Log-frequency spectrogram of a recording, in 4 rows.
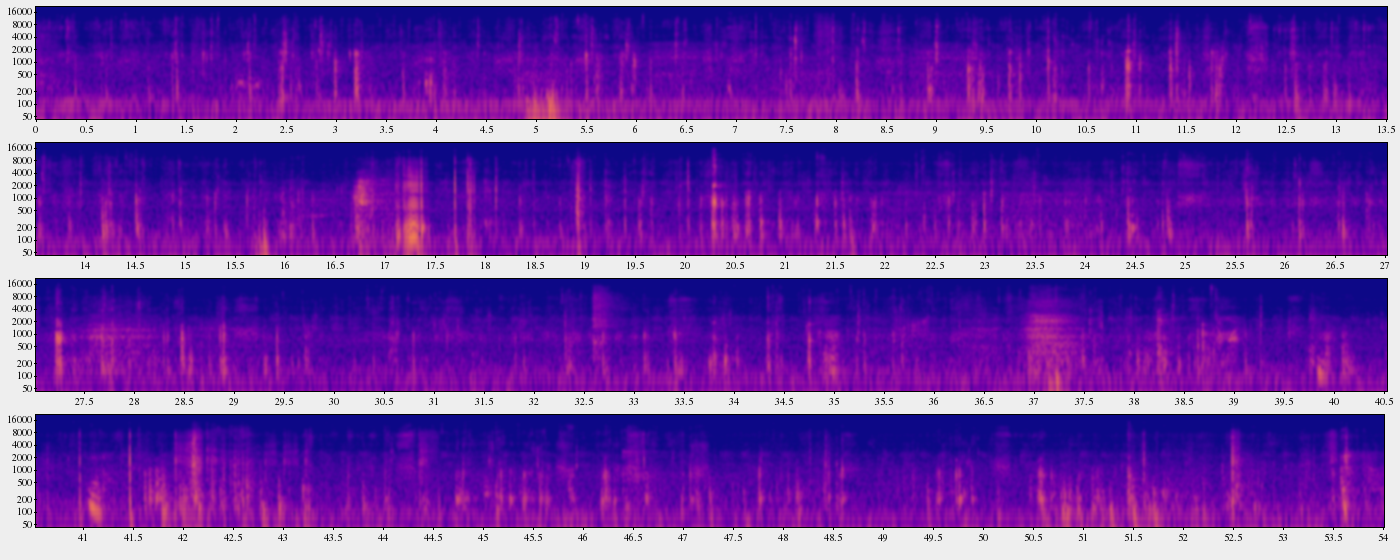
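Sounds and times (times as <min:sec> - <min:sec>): dog licking face: 0:00.0 - 0:54.0.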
